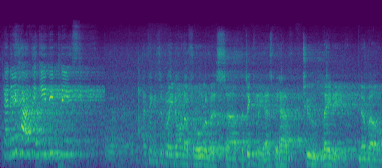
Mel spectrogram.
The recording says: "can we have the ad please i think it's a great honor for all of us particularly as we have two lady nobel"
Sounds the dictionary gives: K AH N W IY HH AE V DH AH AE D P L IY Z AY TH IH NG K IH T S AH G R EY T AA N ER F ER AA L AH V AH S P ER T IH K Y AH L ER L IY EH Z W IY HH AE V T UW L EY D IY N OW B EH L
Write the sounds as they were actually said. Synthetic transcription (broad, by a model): K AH N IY HH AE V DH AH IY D P L IY Z AY TH IH NG K IH T S AH G R EY T AA N ER F ER AA L AH V AH S P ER T IH K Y L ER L IY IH Z W IY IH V T UW L EY D IY N OW B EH L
